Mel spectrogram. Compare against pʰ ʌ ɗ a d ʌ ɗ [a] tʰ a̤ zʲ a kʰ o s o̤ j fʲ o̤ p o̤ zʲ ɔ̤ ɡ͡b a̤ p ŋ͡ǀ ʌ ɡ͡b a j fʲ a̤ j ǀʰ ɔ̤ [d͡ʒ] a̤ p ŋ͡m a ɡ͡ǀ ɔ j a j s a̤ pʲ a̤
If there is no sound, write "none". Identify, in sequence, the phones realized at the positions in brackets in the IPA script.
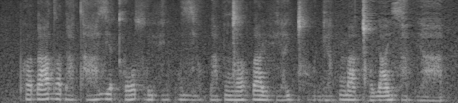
a̤, ɡʲ

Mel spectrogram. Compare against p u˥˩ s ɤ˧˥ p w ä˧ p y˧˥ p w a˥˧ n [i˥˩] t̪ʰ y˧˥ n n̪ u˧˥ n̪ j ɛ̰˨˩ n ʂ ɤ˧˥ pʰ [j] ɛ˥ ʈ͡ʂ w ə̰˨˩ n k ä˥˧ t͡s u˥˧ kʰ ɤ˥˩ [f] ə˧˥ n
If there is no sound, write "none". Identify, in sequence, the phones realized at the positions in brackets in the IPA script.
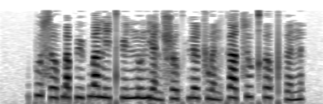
i˥˩, ɥ, pʰ

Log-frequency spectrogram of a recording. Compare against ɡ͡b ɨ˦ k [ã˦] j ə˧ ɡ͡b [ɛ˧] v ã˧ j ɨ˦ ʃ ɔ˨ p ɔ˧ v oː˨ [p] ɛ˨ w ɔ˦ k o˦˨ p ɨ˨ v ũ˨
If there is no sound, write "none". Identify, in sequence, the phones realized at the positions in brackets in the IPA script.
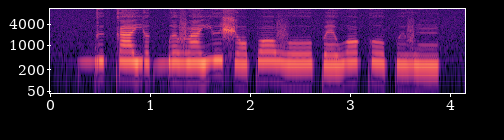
a˦, ə˧, p

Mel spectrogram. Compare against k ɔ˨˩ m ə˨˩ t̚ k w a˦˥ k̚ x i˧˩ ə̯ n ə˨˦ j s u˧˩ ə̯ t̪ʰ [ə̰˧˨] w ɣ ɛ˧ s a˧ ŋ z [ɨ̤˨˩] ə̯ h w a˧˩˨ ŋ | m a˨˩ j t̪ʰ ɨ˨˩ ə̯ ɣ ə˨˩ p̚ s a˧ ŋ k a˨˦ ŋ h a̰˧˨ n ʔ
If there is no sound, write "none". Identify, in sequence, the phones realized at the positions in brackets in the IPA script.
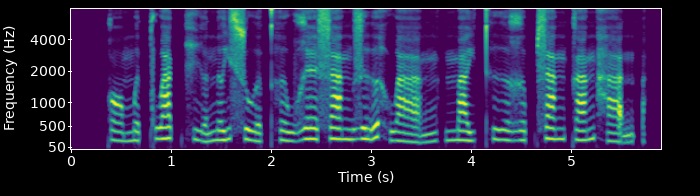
ə˨˩, ɨ̰˧˥

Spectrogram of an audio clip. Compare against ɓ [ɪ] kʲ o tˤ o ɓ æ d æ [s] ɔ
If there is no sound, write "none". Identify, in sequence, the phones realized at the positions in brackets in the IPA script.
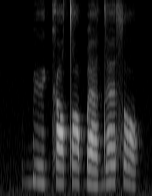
y, s

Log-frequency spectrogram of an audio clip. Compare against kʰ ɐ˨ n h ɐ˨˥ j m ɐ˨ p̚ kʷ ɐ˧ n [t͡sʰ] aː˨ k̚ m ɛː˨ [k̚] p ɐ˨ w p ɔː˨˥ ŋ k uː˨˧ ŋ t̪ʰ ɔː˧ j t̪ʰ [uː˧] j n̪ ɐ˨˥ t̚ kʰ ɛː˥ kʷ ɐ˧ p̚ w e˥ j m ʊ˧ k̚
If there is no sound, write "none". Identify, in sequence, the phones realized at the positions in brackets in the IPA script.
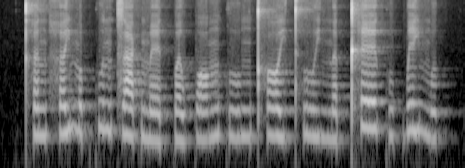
t͡s, t̚, uː˧

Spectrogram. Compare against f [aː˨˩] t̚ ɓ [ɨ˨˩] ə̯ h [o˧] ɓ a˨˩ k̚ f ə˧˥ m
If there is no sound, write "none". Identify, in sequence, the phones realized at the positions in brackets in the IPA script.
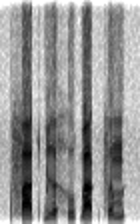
aː˨˩, ɨ˨˩, u˧

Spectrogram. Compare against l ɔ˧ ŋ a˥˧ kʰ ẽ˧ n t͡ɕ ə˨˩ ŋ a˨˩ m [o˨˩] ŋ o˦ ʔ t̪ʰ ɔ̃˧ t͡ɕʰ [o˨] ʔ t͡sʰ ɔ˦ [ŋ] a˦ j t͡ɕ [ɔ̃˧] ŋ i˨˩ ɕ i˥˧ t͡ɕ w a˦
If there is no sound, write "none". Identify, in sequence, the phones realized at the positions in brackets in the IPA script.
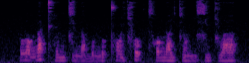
o˨˩, o˦, ŋ, ɔ̃˧

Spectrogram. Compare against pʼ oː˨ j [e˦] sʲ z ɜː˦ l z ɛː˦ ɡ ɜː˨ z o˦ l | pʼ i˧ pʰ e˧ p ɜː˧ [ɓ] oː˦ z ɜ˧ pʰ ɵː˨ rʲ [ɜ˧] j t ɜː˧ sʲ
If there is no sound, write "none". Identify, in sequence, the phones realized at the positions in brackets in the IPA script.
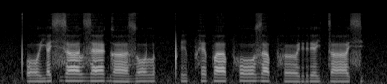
ɛ˦, pʰ, ɜ˧

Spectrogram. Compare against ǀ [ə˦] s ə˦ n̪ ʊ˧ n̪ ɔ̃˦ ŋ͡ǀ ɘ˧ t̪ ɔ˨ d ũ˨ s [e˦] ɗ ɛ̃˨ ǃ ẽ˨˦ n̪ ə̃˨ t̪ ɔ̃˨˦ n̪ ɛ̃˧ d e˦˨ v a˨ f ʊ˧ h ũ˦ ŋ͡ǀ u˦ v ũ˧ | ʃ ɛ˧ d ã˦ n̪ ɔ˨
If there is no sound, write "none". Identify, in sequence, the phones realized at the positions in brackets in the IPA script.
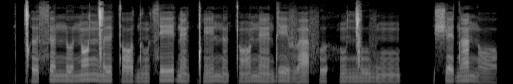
ə˨, e˦

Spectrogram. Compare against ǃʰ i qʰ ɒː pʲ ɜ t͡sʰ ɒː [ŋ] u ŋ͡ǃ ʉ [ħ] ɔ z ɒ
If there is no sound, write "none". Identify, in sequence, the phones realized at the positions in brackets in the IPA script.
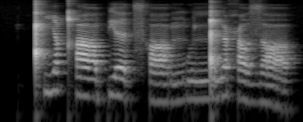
ŋ͡m, ħ

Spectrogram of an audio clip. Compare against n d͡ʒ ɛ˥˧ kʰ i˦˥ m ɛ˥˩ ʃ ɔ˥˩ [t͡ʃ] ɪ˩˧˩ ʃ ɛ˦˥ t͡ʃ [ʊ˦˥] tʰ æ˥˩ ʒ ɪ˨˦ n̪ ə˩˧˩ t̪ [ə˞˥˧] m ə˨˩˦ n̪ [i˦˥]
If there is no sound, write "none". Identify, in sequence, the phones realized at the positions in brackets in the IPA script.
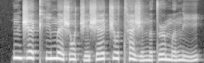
t͡ʃ, ʊ˦˥, ə˞˥˧, i˨˩˦

